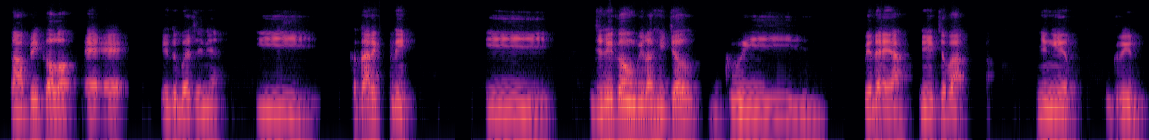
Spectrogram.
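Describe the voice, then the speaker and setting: A man coaching English pronunciation in an online class, explaining patiently and sounding out example words slowly. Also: mid-range voice, pushed and bright. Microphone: video call. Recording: muffled video-call audio.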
